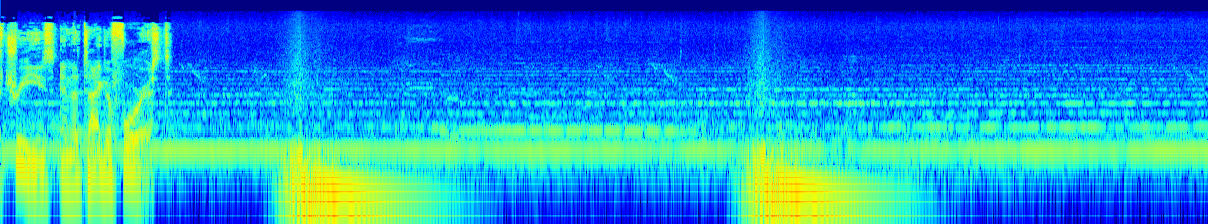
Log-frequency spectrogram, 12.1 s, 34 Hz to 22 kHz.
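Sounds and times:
slow sustained chord music: 0:00.0 - 0:12.0.

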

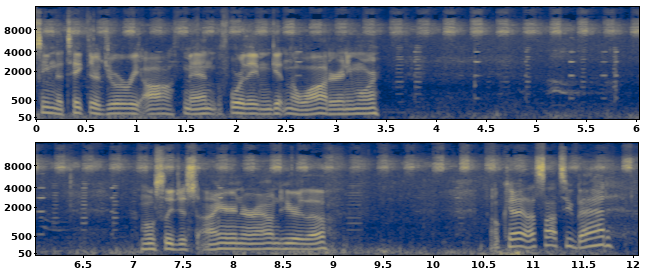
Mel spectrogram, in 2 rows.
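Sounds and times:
metal detector beeping: 0:00.1 - 0:09.3.

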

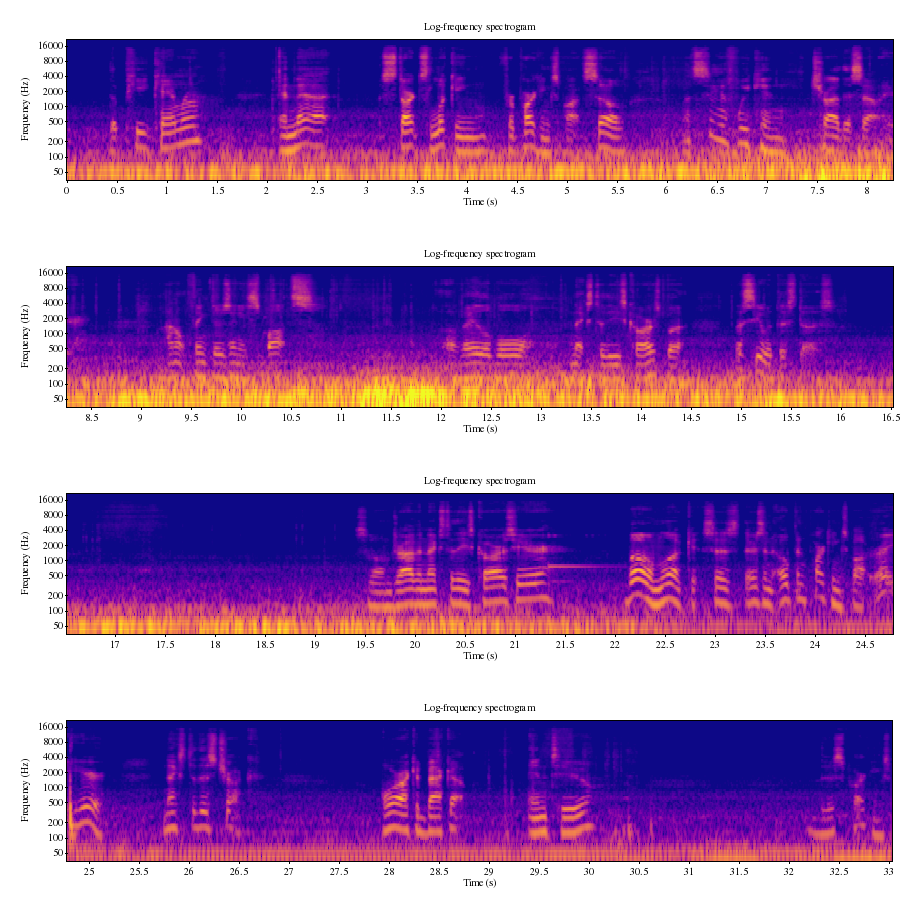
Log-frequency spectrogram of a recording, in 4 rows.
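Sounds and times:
car cabin and road noise: 0:00.0 - 0:33.0.

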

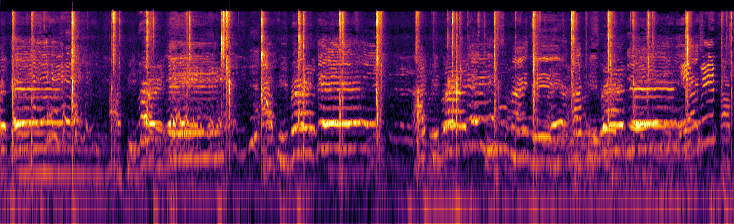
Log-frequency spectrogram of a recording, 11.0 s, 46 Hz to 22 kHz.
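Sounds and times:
group singing: 0:00.0 - 0:11.0
hands clapping to a beat: 0:00.0 - 0:11.0.

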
